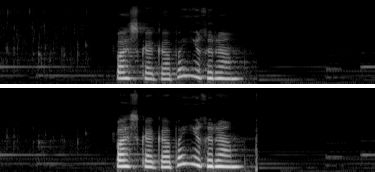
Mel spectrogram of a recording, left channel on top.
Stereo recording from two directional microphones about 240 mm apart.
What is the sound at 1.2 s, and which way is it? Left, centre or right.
A woman's voice, right.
